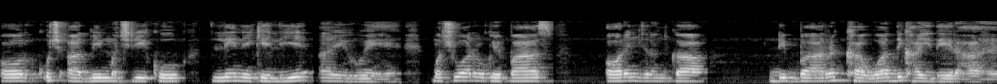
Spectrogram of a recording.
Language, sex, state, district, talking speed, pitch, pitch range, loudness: Hindi, male, Uttar Pradesh, Lalitpur, 145 wpm, 155 Hz, 145-160 Hz, -13 LUFS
